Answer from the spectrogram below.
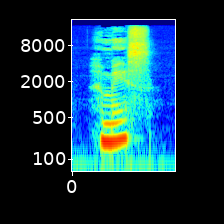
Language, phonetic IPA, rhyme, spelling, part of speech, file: Czech, [ˈɦmɪs], -ɪs, hmyz, noun, Cs-hmyz.ogg
- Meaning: insect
